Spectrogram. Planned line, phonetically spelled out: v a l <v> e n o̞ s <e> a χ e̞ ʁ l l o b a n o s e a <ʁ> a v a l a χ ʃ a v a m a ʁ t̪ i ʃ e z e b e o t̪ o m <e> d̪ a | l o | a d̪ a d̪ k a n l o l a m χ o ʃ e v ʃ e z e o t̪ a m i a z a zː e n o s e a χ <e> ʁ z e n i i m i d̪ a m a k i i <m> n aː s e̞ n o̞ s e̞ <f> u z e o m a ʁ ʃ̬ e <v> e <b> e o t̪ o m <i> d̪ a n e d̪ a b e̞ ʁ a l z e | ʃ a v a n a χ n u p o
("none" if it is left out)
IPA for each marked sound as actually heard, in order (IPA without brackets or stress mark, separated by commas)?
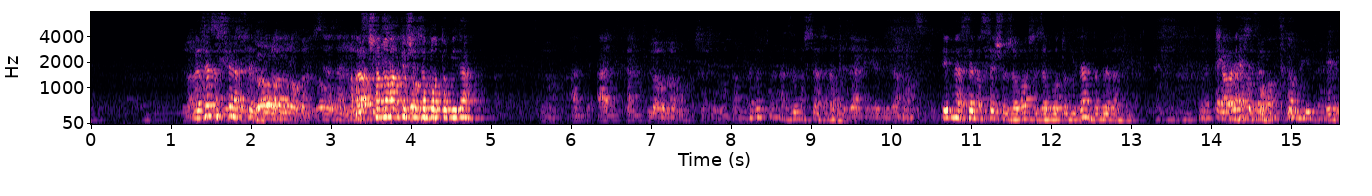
z, e, z, i, e, m, ʃ, z, b, i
